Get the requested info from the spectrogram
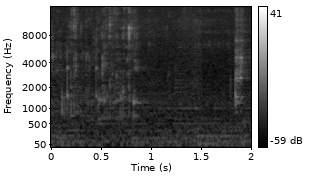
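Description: White wine poured from a bottle into a stemmed wine glass, a faint trickle of liquid. There is a short click near the end.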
